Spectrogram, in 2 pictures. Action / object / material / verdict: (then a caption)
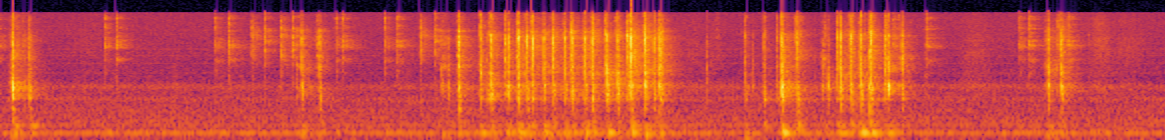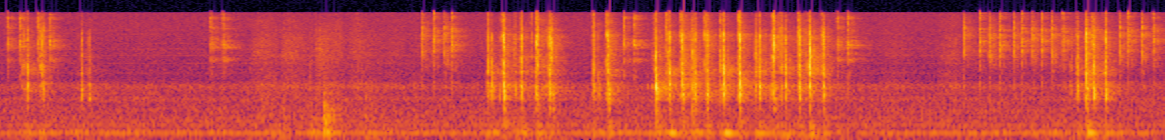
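tap / plastic mechanical keyboard / plastic / none. Fingertips press and tap the plastic keycaps of a black plastic CM Storm mechanical keyboard on a desk while gaming. Bursts of rapid, bright clicking clatter come in flurries, separated by brief pauses, over a steady low hum.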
